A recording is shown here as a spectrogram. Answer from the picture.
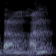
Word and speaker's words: Brahma: Brahma is different from Brahman Brahman is the Supreme Being Brahma with the dega long syllable at the end is the god of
